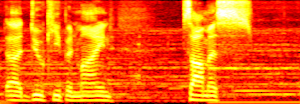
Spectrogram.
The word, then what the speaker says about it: Samus: so samus but uh do keep in mind samus correct pronunciation so i'm gonna slip up throughout all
